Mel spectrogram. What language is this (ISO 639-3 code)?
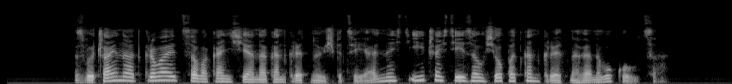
bel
